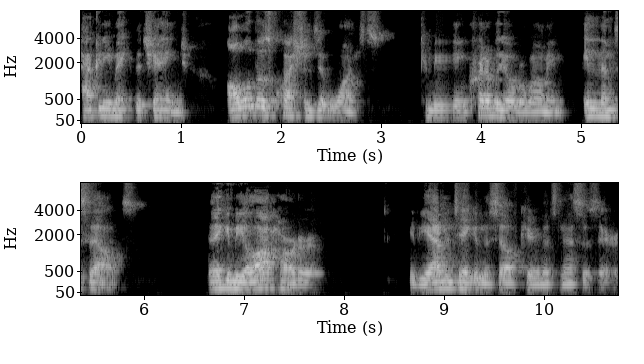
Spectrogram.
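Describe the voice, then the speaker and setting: A man talks at a fairly quick pace with a medium pitch. His voice is somewhat breathy, with ordinary pitch variation. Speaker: leadership facilitator. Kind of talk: virtual workshop talk.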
